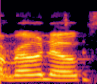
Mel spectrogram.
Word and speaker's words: Roanoke: Roanoke. Am I pronouncing that right? – Mm-hmm. Roanoke? Yeah, Roanoke.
